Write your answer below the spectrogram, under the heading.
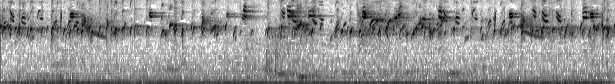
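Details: Many European goldfinches calling together, their mating and readiness calls used to excite males into song; rapid, sparkling chirps and trills swell and ease in waves with steady high twittering throughout.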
